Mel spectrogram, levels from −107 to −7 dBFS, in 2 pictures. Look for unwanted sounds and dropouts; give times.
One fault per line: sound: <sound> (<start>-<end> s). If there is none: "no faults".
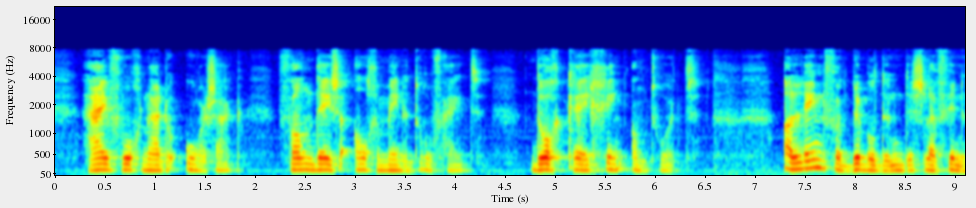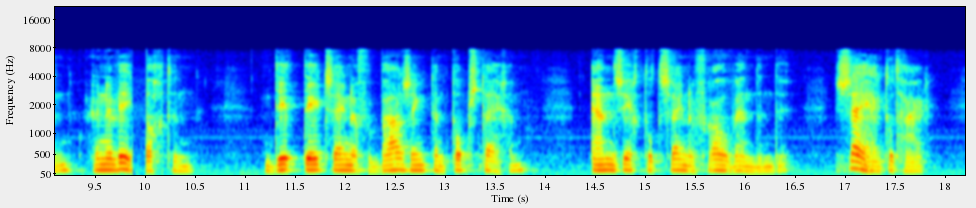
sound: dropout (9.9-10.0 s)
